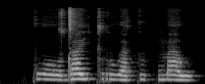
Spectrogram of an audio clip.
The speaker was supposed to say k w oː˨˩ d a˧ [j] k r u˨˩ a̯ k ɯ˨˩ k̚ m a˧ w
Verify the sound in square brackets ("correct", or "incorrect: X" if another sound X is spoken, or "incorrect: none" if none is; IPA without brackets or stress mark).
correct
